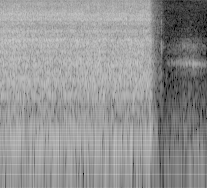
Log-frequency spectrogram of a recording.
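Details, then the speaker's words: Steady loud hiss of liquid nitrogen spray for about one and a half seconds, then stopping: cryotherapy freezing of common warts on a male patient. "this is again this is axis and he's got some common warts here we did a little close-up on these so we're gonna freeze him"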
